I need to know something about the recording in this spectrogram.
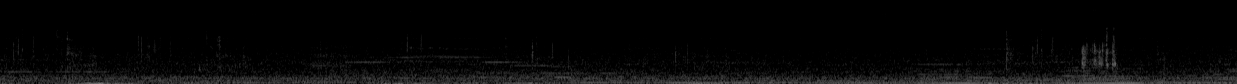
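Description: A magical shimmering hum swirls steadily.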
